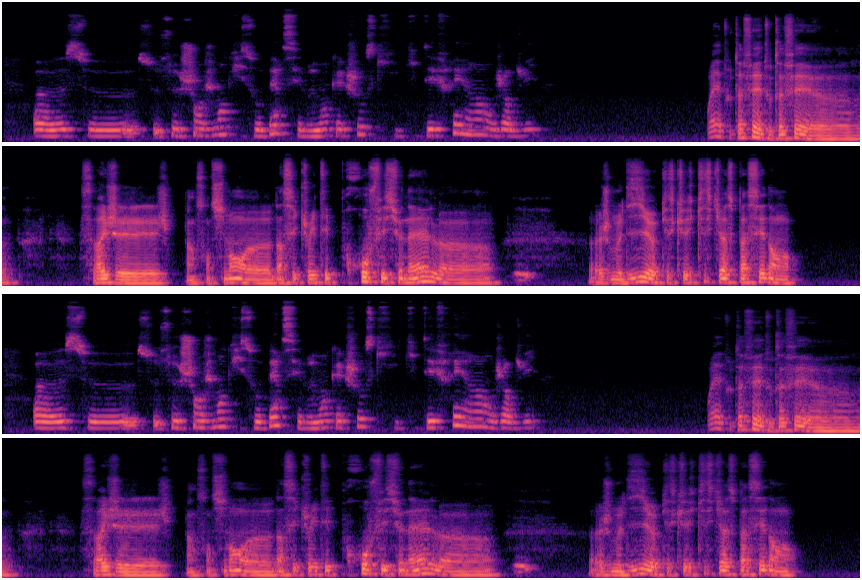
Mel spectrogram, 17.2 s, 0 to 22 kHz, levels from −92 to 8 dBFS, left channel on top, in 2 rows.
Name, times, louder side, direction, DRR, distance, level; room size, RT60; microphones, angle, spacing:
voice 1, 0.3-3.7 4.2-5.3 13.7-13.8, right 2 dB, 70° right, 1.2 m, -29 dB
voice 2, 7.1-8.7 9.4-13.5 14.4-16.4, left 2 dB, 90° left, 0.8 m, -22 dB
4.0 x 3.5 x 2.5 m
head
